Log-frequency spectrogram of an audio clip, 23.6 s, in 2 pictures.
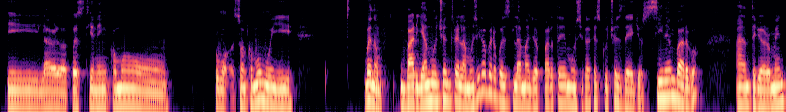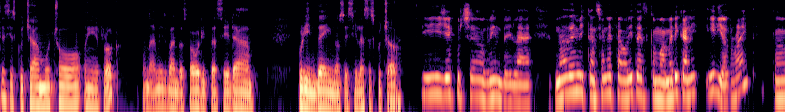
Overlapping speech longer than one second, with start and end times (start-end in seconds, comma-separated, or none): none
